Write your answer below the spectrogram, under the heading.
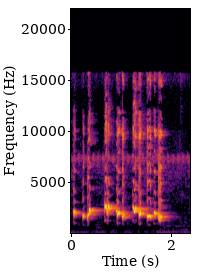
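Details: Loud lively morning song of a sooty-headed bulbul: a fast bubbling sequence of slurred fluty whistles, about ten notes in two seconds, gently falling in pitch toward the end.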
